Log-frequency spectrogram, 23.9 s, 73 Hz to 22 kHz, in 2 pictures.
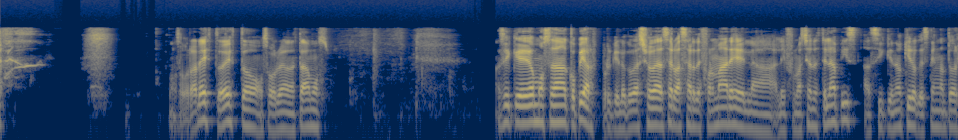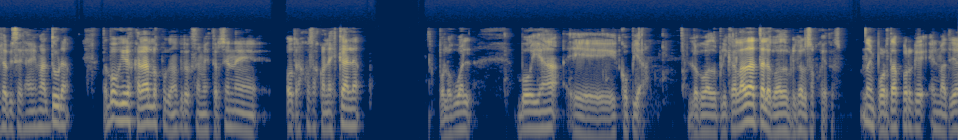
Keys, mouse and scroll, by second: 1.2 x, 1.9 x, 3.3 alt+g, 3.9 click.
